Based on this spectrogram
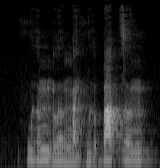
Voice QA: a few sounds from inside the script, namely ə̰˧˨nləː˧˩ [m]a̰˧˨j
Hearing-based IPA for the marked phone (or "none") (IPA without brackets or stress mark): ŋ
